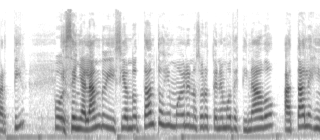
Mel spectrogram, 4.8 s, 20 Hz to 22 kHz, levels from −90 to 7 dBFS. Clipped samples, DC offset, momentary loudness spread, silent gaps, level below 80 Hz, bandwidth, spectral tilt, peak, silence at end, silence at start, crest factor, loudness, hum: under 0.1%; under 0.1%; 11 LU; none; -58 dBFS; 17 kHz; -3 dB/octave; -6 dBFS; 0 s; 0 s; 22 dB; -28 LUFS; none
